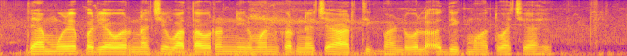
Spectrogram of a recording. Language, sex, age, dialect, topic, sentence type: Marathi, female, 18-24, Varhadi, banking, statement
